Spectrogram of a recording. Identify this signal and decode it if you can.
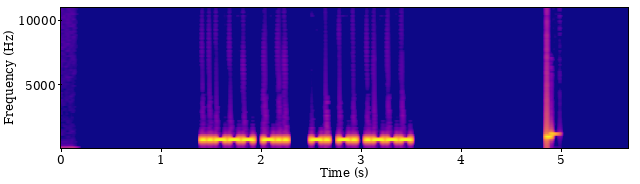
Morse code, heard as a keyed tone, about 36 wpm, 700 Hz. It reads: 2D NNJ
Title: Field Day Exchanges - 35wpm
